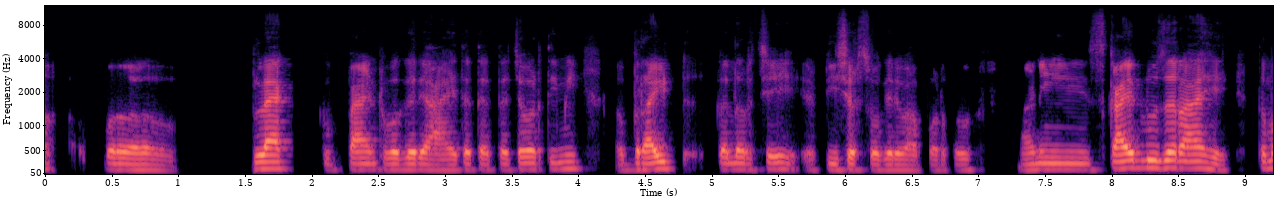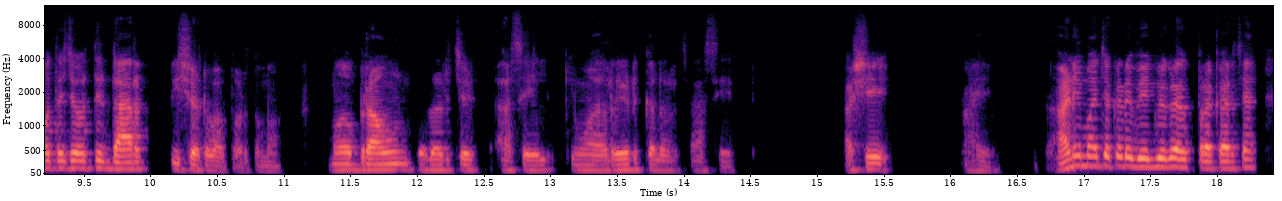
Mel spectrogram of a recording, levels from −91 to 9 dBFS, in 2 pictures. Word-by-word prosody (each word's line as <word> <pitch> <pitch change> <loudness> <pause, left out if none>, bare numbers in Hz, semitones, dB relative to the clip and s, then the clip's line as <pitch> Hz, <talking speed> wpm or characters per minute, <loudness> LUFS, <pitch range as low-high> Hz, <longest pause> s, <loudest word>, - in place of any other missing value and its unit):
अ, - - -8 1.0
black 135 0 +5 0.4
pant 120 0 -1
वगैरे 115 0 +4
आहे, 110 -1 -2
तर - - -1
त्याच्यावरती 125 +2 0
मी 135 +1 -5 0.4
ब्राइट 135 +3 +3 0.2
कलरचे 120 0 -1 0.3
टी 115 - -6
शर्ट्स 115 - 0
वगैरे 445 0 +1
वापरतो 445 - -7 0.4
आणि 120 0 -2
स्काय 140 +4 +6
ब्लू 150 0 +3
जर 155 +1 +6
आहे, 140 -6 +2 0.3
तर - - -2
मग 150 +1 0
त्याच्यावरती 150 0 +1
डार्क 130 0 +4 0.2
टी - - -6
शर्ट - - -1
वापरतो - - -9
मग. 95 -2 -16 0.4
मग 115 0 0
ब्राउन 115 0 +2
कलरचे 110 0 -3 0.3
असेल 105 0 -5
किंवा 105 -1 -7
रेड 115 +1 -1
कलर 100 -2 -7 0.2
असेल. 100 +2 -18 0.9
असे 125 0 -1 0.6
आहे. - - -16 0.6
आणि 195 - +3
माझ्याकडे 190 -1 +2
वेगवेगळ्या 170 0 +5
प्रकारच्या 140 +3 +2
125 Hz, 135 wpm, -23 LUFS, 115-145 Hz, 1.0 s, स्काय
